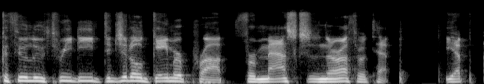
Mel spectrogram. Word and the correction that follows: Nyarlathotep: It says on the cover of second edition, it phonetically spells it out. Why do people keep on getting it wrong? Nyarlathotep. – There we go. Bud said it and pronounced it properly for us.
